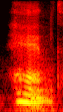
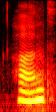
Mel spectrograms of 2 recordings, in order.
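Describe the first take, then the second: First: "hand" with a flat American æ. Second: "Hand" with a broad British A. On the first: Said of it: "American people". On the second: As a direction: say "Hand" with an open A. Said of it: "British people". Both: Shown as a demonstration.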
